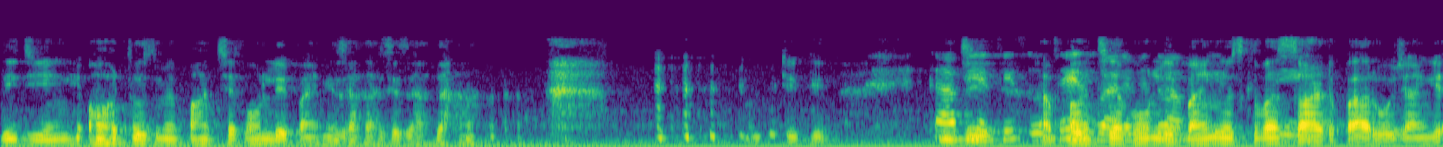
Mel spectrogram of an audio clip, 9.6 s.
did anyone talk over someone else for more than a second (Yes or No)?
Yes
